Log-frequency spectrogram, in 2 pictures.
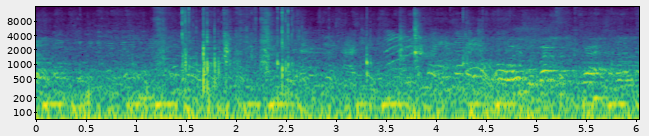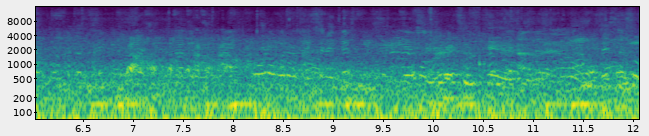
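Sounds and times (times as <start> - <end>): voices in background: 0.0 - 12.0.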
